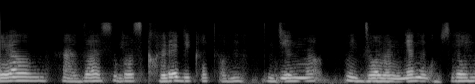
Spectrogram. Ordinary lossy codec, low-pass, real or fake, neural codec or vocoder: none; 7.2 kHz; fake; codec, 16 kHz, 0.5 kbps, FreqCodec, smaller model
